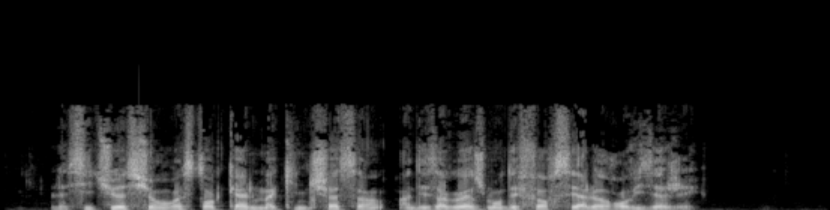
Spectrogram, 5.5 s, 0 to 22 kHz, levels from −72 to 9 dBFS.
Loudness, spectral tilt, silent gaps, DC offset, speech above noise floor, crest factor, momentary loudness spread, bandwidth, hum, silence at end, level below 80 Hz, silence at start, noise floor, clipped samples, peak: -14 LUFS; -3.5 dB/octave; none; under 0.1%; 47 dB; 16 dB; 8 LU; 11.5 kHz; none; 0.9 s; -34 dBFS; 0.35 s; -61 dBFS; under 0.1%; 0 dBFS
